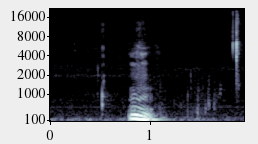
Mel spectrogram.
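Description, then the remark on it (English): A quick sip of water, heard as one short, fairly loud wet gulp in the middle, then a couple of faint mouth clicks. No one speaks. “A little sip of water there.”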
